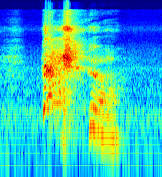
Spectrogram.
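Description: A single forceful sneeze: a sharp voiced burst followed by a short falling vocal tail.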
